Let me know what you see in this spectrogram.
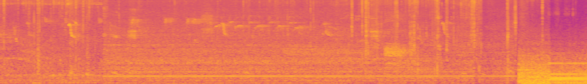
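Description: Outdoor ambience with birds chirping and calling over a steady hum. About eight seconds in, it cuts to louder background music.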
